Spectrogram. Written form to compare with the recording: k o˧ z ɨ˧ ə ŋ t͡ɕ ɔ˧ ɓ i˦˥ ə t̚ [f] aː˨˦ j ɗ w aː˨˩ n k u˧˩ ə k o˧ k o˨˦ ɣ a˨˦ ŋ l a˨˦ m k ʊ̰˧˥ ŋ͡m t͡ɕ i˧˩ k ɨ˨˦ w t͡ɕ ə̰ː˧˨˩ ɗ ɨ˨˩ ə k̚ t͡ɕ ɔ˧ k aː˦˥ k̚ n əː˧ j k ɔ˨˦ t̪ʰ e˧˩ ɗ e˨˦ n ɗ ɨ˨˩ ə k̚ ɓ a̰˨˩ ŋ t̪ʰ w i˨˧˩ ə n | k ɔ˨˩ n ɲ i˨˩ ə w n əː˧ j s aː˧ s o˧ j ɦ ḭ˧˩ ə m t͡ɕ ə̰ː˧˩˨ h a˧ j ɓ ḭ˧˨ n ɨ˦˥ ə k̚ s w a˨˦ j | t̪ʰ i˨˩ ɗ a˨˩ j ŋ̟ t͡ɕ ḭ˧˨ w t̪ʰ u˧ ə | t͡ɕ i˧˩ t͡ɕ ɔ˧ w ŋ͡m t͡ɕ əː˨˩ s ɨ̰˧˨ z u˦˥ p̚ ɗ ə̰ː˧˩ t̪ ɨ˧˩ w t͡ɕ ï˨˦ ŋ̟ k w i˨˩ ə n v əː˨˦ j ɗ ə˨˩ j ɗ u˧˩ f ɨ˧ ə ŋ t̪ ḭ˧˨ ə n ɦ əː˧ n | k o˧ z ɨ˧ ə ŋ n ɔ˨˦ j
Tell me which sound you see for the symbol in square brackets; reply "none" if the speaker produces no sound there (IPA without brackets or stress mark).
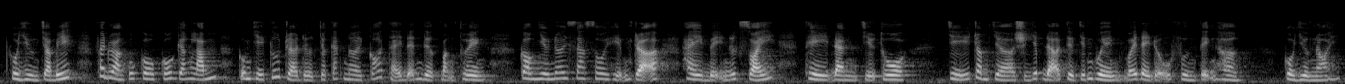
f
